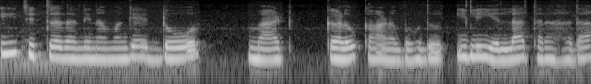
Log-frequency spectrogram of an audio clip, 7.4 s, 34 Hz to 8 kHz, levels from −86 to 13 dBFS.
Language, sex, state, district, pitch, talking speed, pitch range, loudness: Kannada, female, Karnataka, Belgaum, 180 Hz, 90 wpm, 170-190 Hz, -16 LUFS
